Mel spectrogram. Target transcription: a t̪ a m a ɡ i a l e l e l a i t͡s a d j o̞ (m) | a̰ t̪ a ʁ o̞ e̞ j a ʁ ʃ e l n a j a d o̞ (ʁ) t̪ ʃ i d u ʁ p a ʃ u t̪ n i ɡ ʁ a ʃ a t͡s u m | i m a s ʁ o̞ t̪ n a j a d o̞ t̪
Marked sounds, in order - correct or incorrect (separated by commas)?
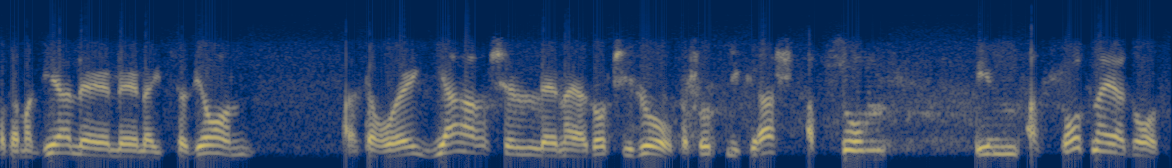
incorrect, incorrect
